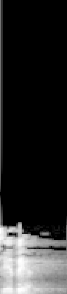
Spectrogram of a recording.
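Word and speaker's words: Eben (אבן): He says, would I be right in saying that the word stone, which is Eben, the word stone in Hebrew, starts with a quiescent letter or a silent letter. He says, that's right. That's absolutely right. So I could pronounce that Hebrew word stone and leave that letter out. You could. And what would I be left with? Would it be the word son? He says, you're right. Ben.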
